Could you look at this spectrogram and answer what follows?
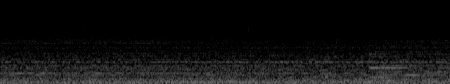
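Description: Light rain in the Disco Elysium video game makes a soft, steady patter on surfaces, faint and even throughout, with no voices.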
